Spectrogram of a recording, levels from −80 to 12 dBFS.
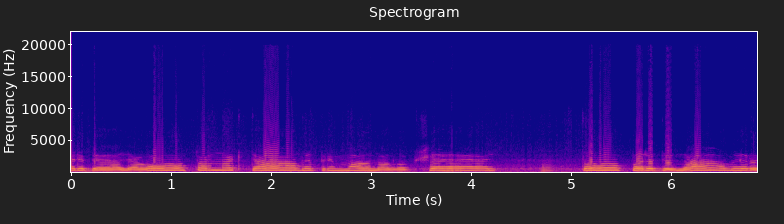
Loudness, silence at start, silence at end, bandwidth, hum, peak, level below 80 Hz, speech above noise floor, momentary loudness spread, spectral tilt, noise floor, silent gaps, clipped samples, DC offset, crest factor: -15 LUFS; 0 s; 0 s; 6 kHz; none; -6 dBFS; -50 dBFS; 21 dB; 7 LU; -7.5 dB/octave; -36 dBFS; none; under 0.1%; under 0.1%; 10 dB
